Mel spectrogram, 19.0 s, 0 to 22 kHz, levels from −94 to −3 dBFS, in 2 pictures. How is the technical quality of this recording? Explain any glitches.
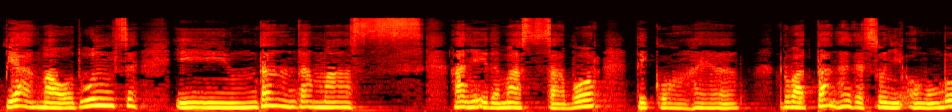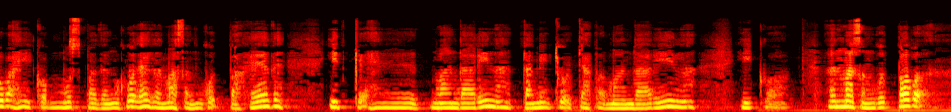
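The quality is poor. The speech carries heavy codec damage from start to finish. Throughout, the sound points to likely HE-AAC compression at a bitrate near 12 kbps. Treble is rebuilt from copied lower bands and cut off above 11.1 kHz, leaving s sounds gritty, metallic or lispy.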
